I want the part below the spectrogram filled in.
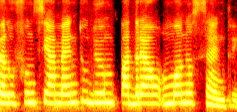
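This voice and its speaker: A woman speaks with a European Portuguese accent in a fairly high pitch. The sound is dry and close, with no echo. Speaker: researcher. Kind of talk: lecture. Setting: video call. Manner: halting.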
